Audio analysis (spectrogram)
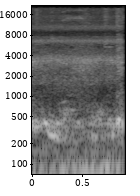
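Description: Two old-bloodline racing pigeons, a male and a female, coo in a low, steady murmur close by, a soft continuous burble with no other sounds over it.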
